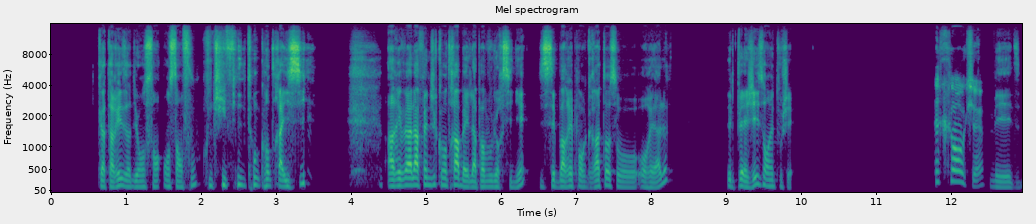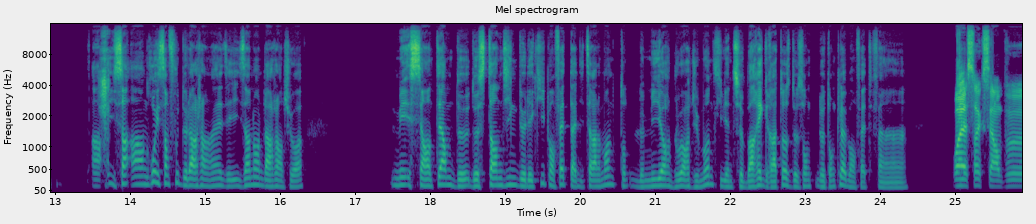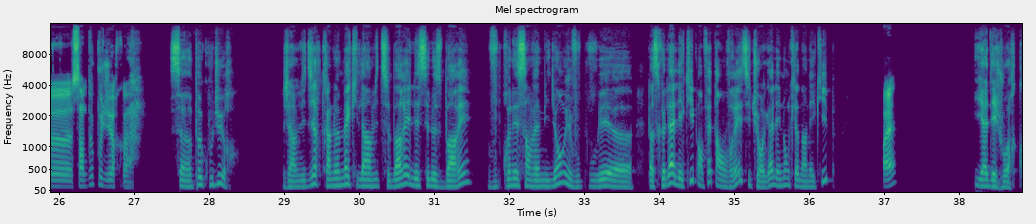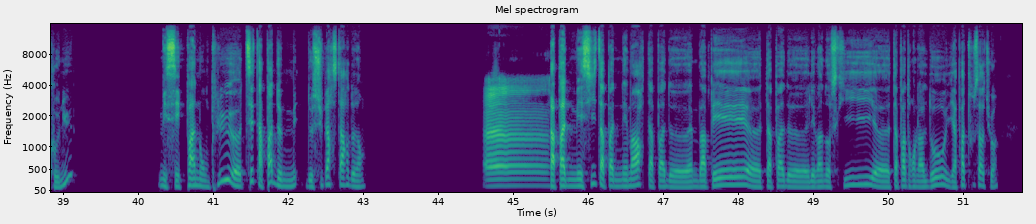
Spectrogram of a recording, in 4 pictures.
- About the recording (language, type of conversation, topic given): French, unstructured, Quel événement historique te rappelle un grand moment de bonheur ?
- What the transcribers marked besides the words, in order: laughing while speaking: "tu finis ton contrat ici"; other noise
